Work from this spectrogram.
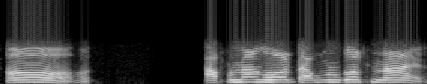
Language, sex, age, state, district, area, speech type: Assamese, female, 60+, Assam, Biswanath, rural, conversation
